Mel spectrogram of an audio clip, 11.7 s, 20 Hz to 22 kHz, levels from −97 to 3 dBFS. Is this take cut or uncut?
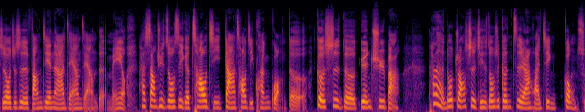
uncut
